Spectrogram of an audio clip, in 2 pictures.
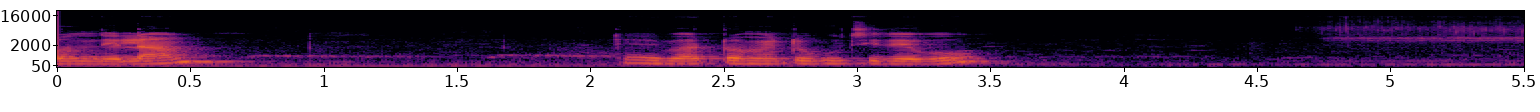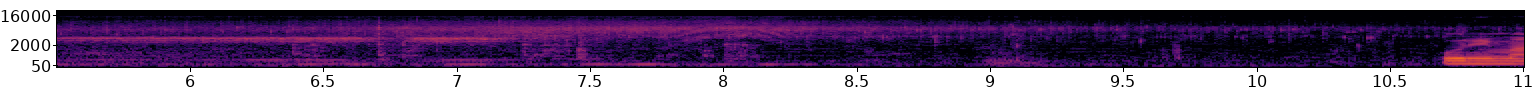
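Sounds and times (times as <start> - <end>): tomato sizzling in hot oil: 4.8 - 11.0
metal spatula scraping: 5.3 - 8.6.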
